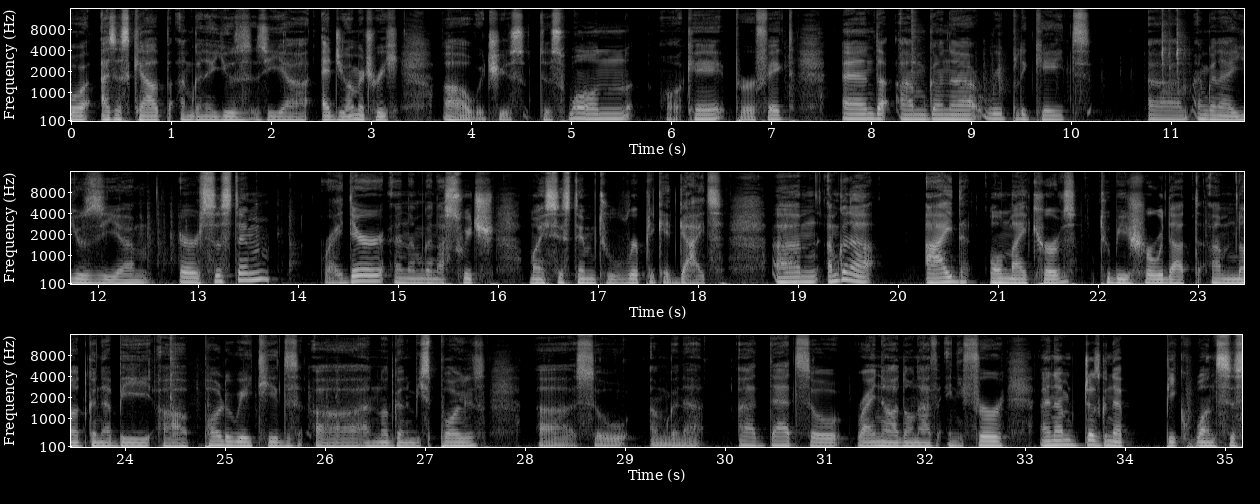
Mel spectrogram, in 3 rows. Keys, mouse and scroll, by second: 0.4 click, 2.2 click, 4.4-8.2 drag, 7.4 alt+middle click, 8.2 ctrl+space, 9.0-11.1 typing, 9.1 click, 10.8 click, 12.3-12.7 typing, 13.4 Up, 13.7 Return, 15.2 click, 15.9 Return, 15.9 click, 17.2 click, 19.1-21.2 drag, 21.2 click, 21.9-24.2 shift+drag, 24.2 ctrl+space, 24.7-25.9 typing, 25.7 Up, 25.9 Return, 26.6-28.8 drag, 28.8 click, 29.6 click.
